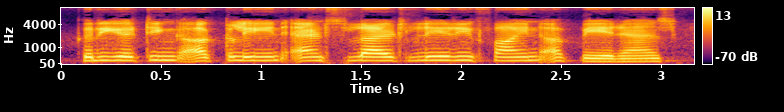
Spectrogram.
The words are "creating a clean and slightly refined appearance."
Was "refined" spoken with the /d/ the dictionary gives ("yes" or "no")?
no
